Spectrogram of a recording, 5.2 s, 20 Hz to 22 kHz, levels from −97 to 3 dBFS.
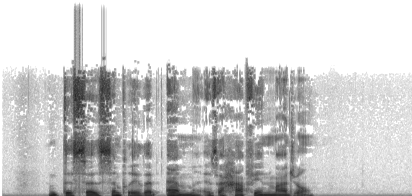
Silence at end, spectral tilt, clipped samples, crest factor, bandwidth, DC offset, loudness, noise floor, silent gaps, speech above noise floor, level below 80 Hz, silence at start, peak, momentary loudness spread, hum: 1.25 s; -4 dB/octave; under 0.1%; 16 dB; 15.5 kHz; under 0.1%; -14 LUFS; -53 dBFS; none; 39 dB; -46 dBFS; 0.6 s; 0 dBFS; 13 LU; none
